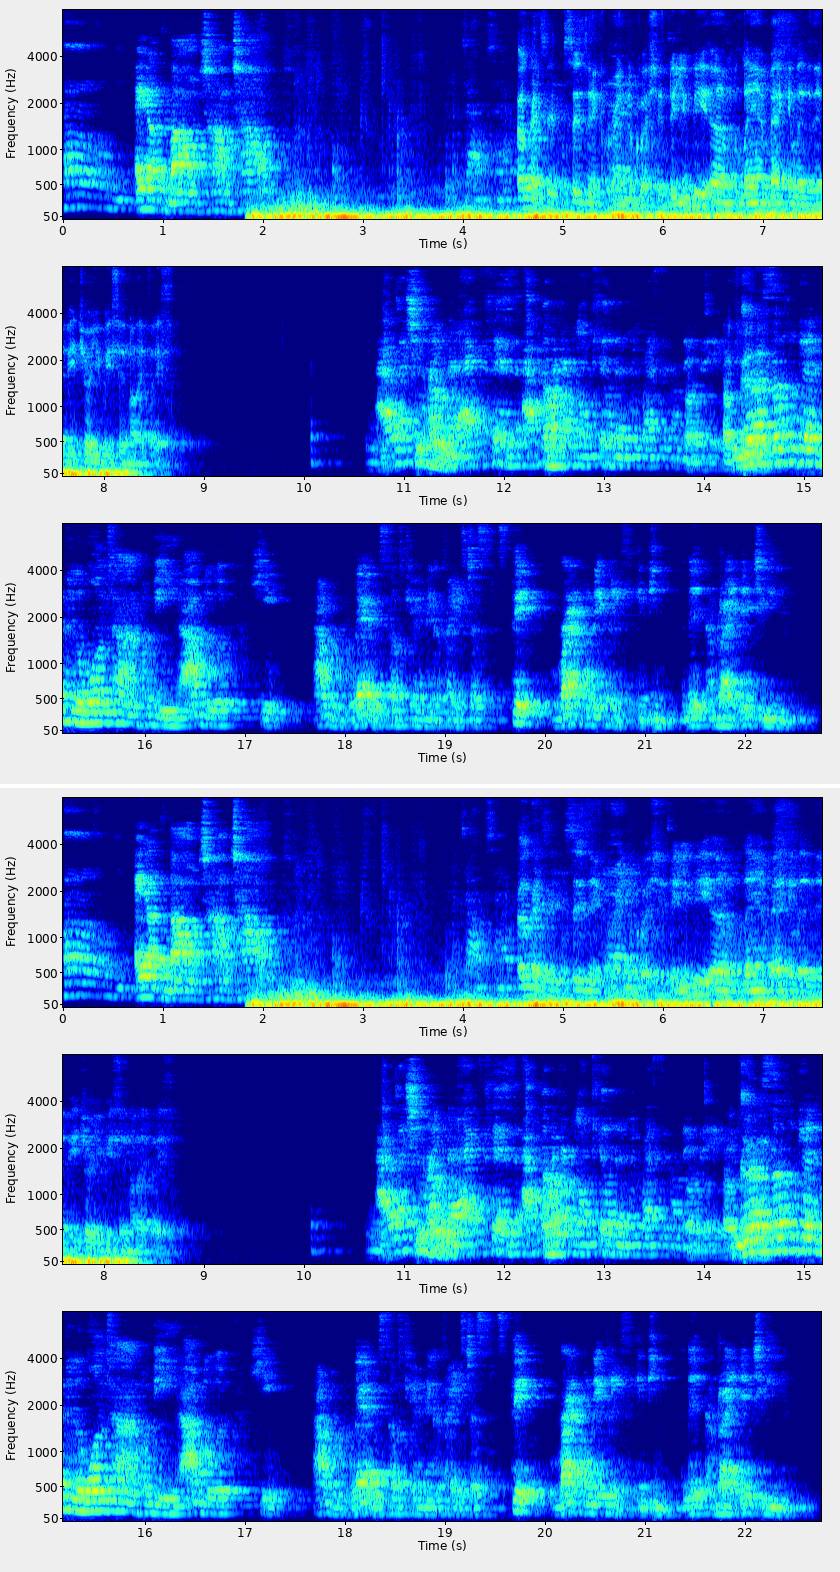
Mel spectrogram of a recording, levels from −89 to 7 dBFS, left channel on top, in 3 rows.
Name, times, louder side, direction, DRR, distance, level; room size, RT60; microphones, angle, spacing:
voice 1, 0.0-0.7 4.0-5.0 5.4-5.9 10.7-14.4, right 1 dB, 65° right, -4 dB, 0.9 m, -45 dB
voice 2, 0.7-2.1 10.6-11.5 12.4-12.6 14.3-17.3 17.7-19.4 19.7-22.4, equal, 85° right, -6 dB, 1.4 m, -39 dB
sound 1, 1.8-8.2, equal, 10° left, 0.5 m, -26 dB
voice 3, 4.5-8.7 13.8-14.6, left 2 dB, 60° left, 3 dB, 0.5 m, -41 dB
3.4 x 3.0 x 2.2 m, 0.88 s
head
